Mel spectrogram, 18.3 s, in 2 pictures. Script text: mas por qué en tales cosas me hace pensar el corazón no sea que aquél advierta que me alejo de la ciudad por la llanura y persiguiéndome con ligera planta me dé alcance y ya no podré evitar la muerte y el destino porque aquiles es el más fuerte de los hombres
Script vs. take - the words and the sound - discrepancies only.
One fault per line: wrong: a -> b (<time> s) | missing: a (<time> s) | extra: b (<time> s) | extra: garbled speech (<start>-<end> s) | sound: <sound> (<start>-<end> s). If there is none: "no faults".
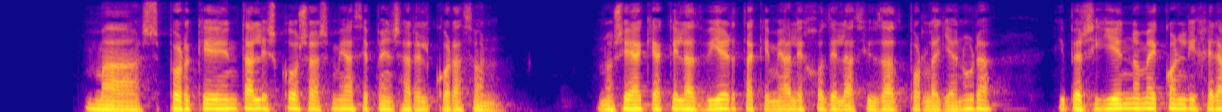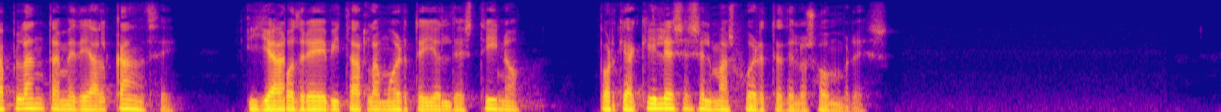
missing: no (11.3 s)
